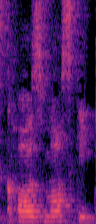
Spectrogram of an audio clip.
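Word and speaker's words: Kosmosky: to say it wrong i apologize it's kosmoski k-o-s-m-o-s-k-y a kosmoski drum um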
